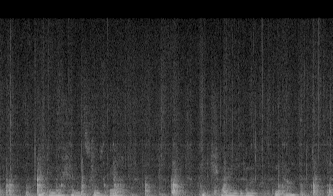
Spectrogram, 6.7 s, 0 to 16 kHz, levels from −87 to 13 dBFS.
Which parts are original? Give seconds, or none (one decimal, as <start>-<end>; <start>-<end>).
0.0-2.4; 4.4-6.7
